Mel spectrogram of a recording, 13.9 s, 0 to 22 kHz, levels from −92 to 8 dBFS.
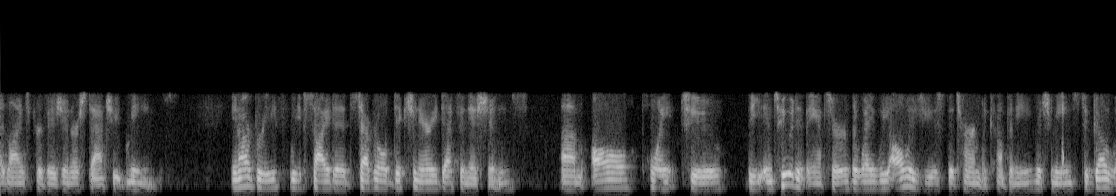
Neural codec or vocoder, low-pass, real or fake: none; 3.6 kHz; real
